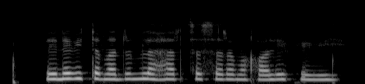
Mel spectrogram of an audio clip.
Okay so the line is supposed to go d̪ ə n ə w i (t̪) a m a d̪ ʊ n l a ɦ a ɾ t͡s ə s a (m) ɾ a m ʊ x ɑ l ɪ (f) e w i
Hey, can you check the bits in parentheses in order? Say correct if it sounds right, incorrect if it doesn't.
correct, incorrect: none, correct

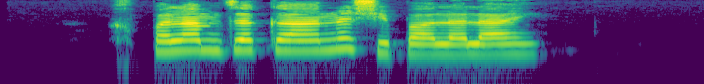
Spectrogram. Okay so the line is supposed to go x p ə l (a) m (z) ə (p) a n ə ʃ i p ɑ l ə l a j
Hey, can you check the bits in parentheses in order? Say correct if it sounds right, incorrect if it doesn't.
correct, correct, incorrect: k

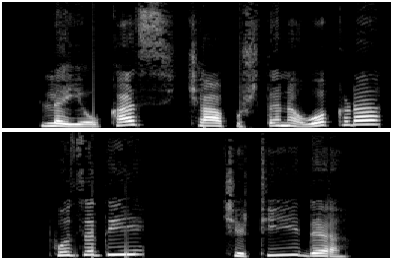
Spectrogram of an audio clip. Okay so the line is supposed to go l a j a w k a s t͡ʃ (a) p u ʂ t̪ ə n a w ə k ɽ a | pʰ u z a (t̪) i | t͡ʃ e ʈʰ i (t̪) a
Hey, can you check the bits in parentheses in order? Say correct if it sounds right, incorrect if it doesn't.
incorrect: ɑ, incorrect: d̪, incorrect: d̪

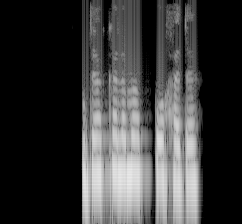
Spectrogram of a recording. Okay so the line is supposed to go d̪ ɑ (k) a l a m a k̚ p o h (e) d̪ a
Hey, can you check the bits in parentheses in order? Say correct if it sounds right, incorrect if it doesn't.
correct, incorrect: a

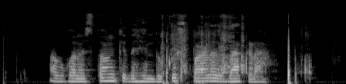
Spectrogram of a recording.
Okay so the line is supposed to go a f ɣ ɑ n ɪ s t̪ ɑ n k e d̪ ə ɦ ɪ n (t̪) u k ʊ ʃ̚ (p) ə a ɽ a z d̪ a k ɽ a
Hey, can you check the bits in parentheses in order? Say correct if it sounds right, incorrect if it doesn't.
incorrect: d̪, correct

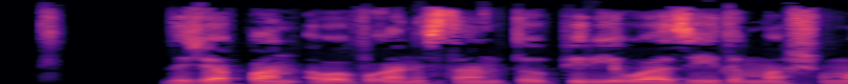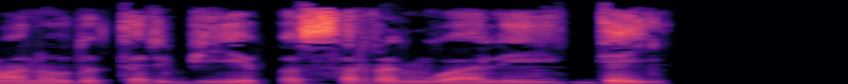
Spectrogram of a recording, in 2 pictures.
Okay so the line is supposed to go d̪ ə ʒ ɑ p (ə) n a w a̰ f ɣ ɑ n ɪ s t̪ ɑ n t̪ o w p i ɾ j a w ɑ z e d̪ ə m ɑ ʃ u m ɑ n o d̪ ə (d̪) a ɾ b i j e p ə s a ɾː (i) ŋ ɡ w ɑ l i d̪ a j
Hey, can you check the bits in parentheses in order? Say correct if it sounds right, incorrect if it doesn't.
incorrect: ɑ, incorrect: t̪, incorrect: a

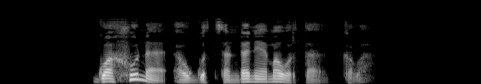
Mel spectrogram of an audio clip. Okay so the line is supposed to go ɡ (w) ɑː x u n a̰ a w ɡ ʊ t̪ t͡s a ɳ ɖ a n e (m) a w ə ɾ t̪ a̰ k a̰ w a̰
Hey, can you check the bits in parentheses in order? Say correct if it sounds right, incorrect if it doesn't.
correct, correct

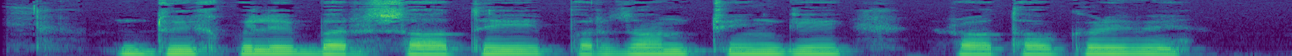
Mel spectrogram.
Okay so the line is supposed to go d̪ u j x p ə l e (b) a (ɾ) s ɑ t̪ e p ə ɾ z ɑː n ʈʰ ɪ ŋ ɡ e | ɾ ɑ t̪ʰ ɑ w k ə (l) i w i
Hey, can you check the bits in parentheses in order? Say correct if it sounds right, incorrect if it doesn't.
correct, correct, incorrect: ɽ

